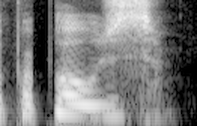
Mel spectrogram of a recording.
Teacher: It's quick and stressed. The stress is on the second syllable of propose. So, propose.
